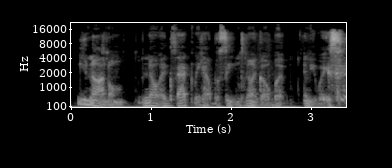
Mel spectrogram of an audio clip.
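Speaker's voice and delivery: soft whispered aside. Real, not acted. Vlogger whispers to viewers before pressing play, whisper. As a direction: whisper it as if sharing a secret.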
